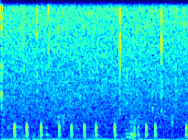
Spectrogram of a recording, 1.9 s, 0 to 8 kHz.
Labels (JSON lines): {"label": "biophony, knock croak", "recorder": "SoundTrap 300"}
